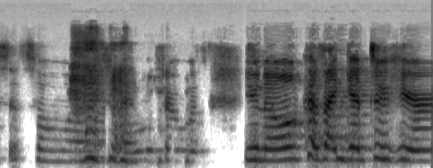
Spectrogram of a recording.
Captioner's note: interviewer laughs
